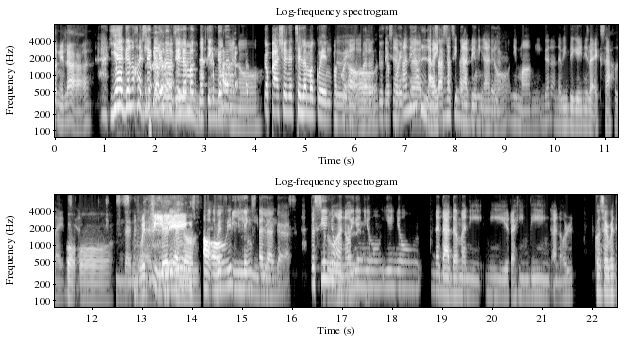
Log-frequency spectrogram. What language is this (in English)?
Filipino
